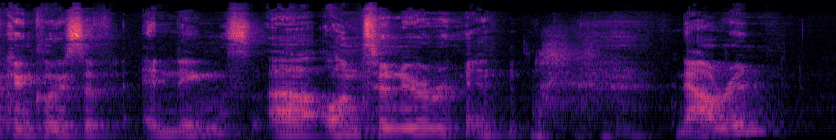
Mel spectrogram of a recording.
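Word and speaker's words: Nourin: Naurin? How do you say it, Alan? Norin. Not Urin. Norin.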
